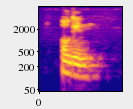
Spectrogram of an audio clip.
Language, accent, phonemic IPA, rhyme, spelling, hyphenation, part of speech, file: English, Southern England, /ˈɒɡɪn/, -ɒɡɪn, ogin, o‧gin, noun, LL-Q1860 (eng)-ogin.wav
- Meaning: A large body of water including the sea or the ocean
